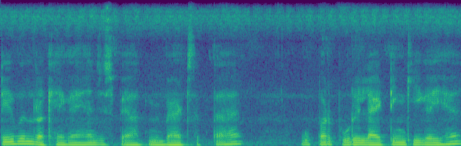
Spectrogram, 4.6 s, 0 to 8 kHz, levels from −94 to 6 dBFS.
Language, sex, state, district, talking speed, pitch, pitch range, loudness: Hindi, male, Bihar, Katihar, 205 wpm, 110 Hz, 100-115 Hz, -19 LUFS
